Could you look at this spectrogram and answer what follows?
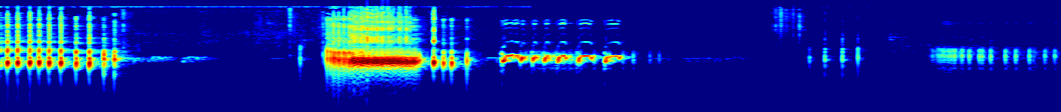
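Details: Local zebra dove used as a lure to stimulate other birds, giving rapid trilled cooing notes in short bursts, with a loud broadband burst of noise midway and gaps of silence.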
